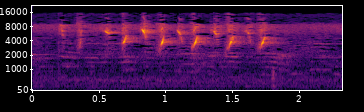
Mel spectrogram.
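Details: A two-year-old European goldfinch beginning to come into breeding condition utters a short series of about eight sharp, high tinkling notes, evenly spaced and quickly repeated, against a quiet background.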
